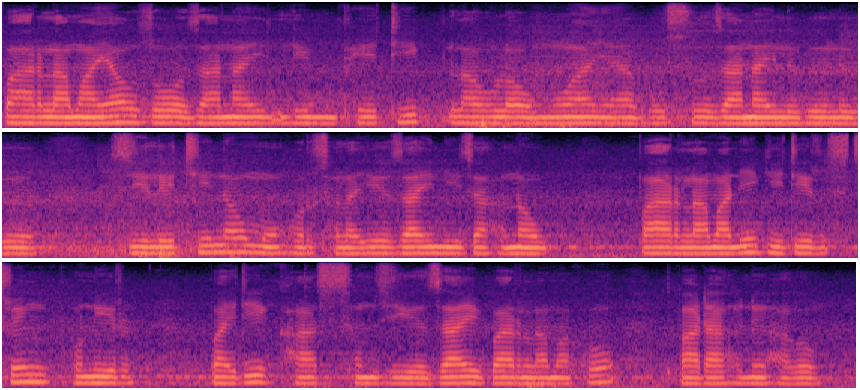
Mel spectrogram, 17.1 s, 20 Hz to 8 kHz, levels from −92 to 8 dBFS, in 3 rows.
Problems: constant background noise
